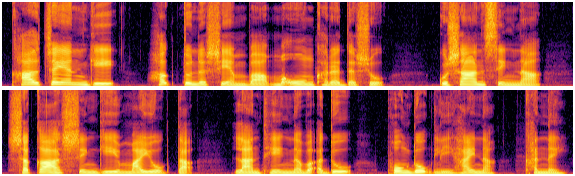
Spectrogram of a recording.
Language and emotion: Manipuri, neutral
